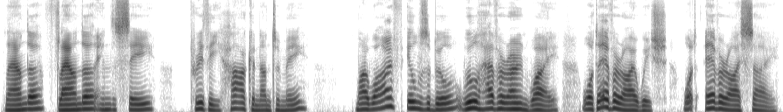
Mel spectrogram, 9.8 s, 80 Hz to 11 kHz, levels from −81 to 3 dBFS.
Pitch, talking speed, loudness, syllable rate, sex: 165 Hz, 140 wpm, -17 LUFS, 4.2 syllables/s, male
